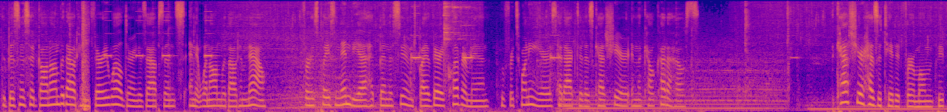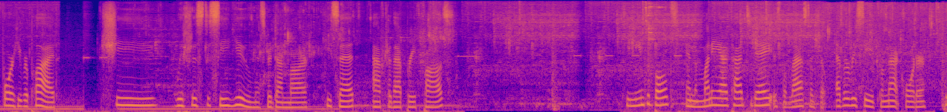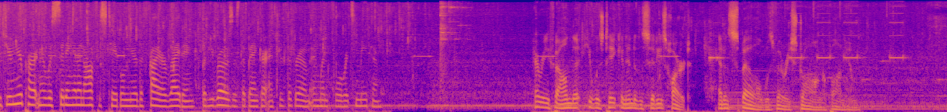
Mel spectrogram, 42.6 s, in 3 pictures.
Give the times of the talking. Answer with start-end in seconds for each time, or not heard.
0.0-10.6, 12.4-21.1, 23.5-34.2, 36.4-41.4.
